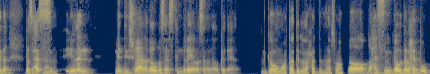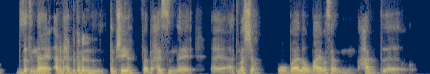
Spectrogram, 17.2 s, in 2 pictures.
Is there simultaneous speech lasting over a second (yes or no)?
no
